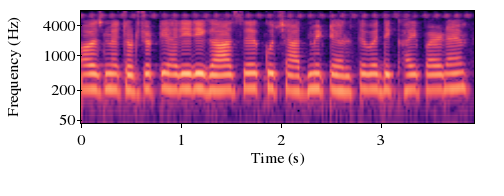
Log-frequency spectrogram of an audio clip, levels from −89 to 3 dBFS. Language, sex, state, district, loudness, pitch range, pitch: Hindi, female, Uttar Pradesh, Lalitpur, -17 LUFS, 210-220 Hz, 215 Hz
